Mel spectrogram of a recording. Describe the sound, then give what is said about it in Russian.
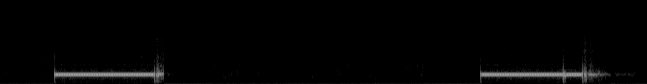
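A telephone ringback tone on a call to the company Mlight, while waiting for the secretary to answer: two steady, mid-pitched beeps about a second long, separated by a few seconds of quiet line hiss, with a thin, band-limited phone-line quality. “Если вы не знаете добавочный номер абонента, дождитесь ответа секретаря.”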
